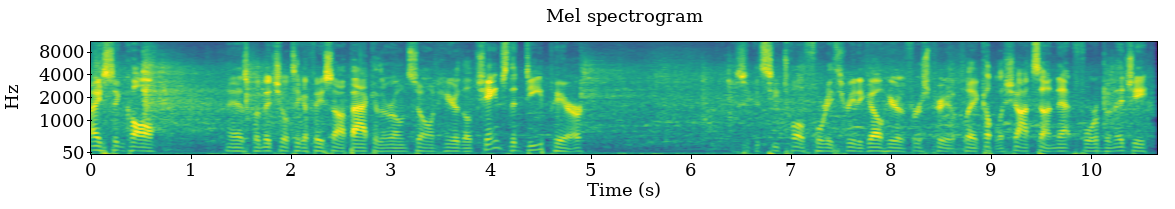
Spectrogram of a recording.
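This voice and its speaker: A man's voice: on the low side, fairly even intonation, fairly quick. A man doing live play-by-play commentary of an ice hockey game, following the play in conversational, clipped running phrases. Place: indoor ice hockey rink. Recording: noisy live rink stream, loud background noise. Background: loud rink noise.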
